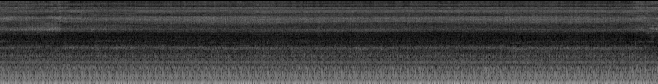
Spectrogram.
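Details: Home compressor nebulizer running in a usage demonstration, producing medication mist through the oral mouthpiece: steady buzzing motor hum; normal working sound.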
